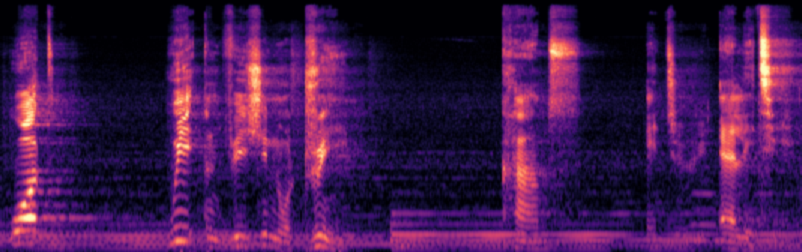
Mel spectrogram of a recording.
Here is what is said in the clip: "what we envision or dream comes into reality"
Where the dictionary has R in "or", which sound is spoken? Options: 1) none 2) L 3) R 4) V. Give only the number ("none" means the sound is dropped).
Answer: 2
